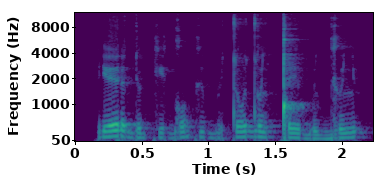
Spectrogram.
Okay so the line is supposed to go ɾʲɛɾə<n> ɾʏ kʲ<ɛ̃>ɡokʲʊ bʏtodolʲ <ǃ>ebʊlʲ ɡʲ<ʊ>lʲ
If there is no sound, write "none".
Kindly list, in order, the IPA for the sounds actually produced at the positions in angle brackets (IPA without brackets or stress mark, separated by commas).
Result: d, ɛ, ǃ, ʊ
